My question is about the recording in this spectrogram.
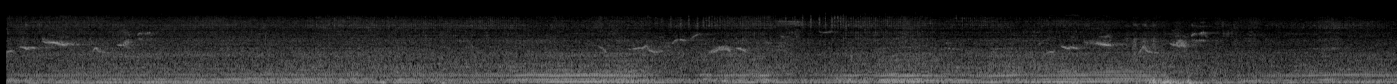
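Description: A motor engine runs with a steady hum that wavers slightly in pitch. Birds chirp briefly near the start, around the middle and again late on.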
